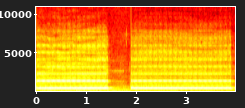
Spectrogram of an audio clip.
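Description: A telephone ringback tone on an outgoing call sounds loud and close, a steady electronic tone that runs for about a second and a half, pauses briefly, then rings again for two seconds.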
